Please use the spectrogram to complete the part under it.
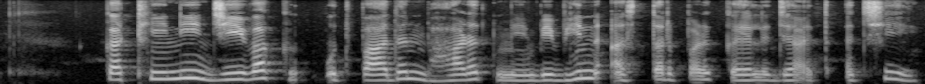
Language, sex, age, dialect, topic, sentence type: Maithili, female, 36-40, Southern/Standard, agriculture, statement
